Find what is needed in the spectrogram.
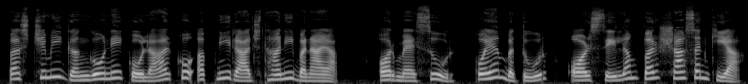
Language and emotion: Hindi, neutral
